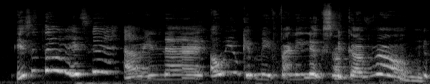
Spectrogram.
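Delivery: put-on unsure, very high voice with slight Essex accent. Mocking the other speaker's doubting way of talking: imitating Michelle's slightly Essex voice. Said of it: "It's exactly how you speak".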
